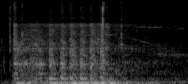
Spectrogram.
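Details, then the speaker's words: 2004 Ford Explorer with intermittent P0300–P0306 misfire codes, before fuel filter replacement: takes two tries to start, owner manually pumps fuel to the line; brief cranking catches and runs rough. Owner suspects fuel blockage; hard starting. "it's starting like it takes two tries to start it like I have to actually manually with the pump put fuel on the line so"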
